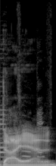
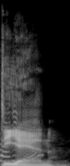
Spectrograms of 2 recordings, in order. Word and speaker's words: Diane: Wait, so it's pronounced Deanne? Okay, I wanted to say Diane. Deanne.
